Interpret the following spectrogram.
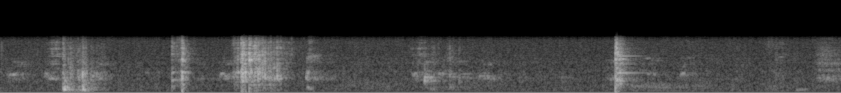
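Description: A metal shovel blade striking and chopping at frozen, icy ground in irregular blows, about five sharp strikes, to break up the ice.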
